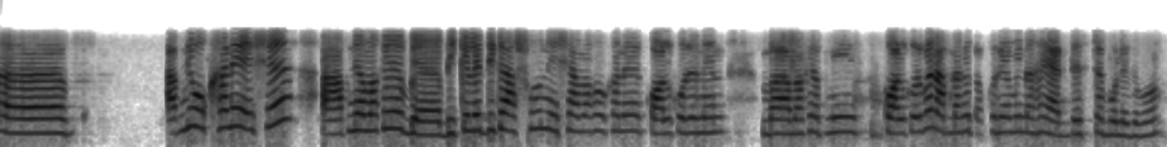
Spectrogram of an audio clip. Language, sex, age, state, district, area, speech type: Bengali, female, 30-45, West Bengal, Murshidabad, urban, conversation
